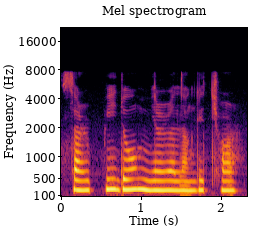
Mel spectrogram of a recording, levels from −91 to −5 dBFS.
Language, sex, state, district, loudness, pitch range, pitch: Karbi, female, Assam, Karbi Anglong, -14 LUFS, 220-235 Hz, 220 Hz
